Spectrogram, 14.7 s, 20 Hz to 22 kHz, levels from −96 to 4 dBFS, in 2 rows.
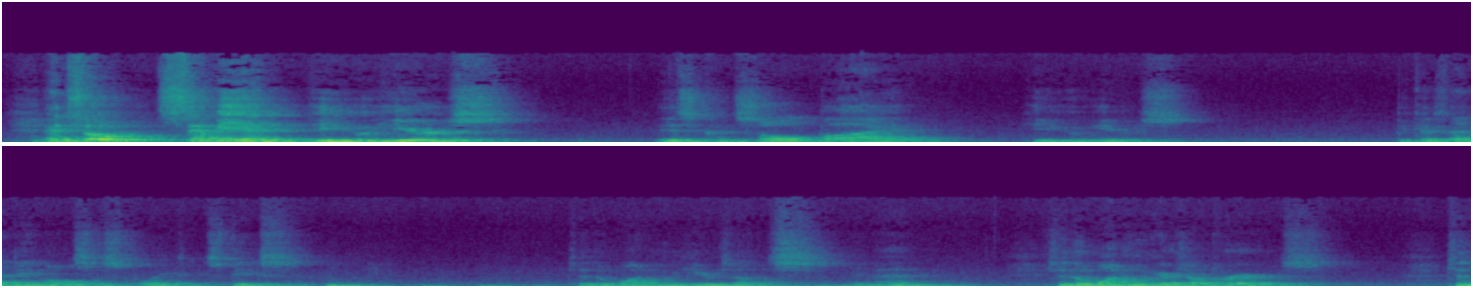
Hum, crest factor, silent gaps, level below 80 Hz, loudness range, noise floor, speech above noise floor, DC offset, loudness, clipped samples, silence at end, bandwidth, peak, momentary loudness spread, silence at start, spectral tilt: none; 22 dB; none; -60 dBFS; 12 LU; -62 dBFS; 35 dB; under 0.1%; -28 LUFS; under 0.1%; 0 s; 14 kHz; -6 dBFS; 20 LU; 0.15 s; -7 dB/octave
